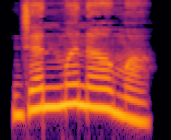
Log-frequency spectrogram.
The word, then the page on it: ಜನ್ಮನಾಮ: Kannada; janma nāma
